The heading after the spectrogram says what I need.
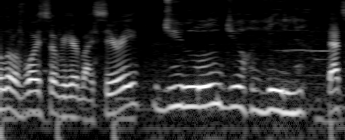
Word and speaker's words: Dumont d'Urville: Dumont d'Urville.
